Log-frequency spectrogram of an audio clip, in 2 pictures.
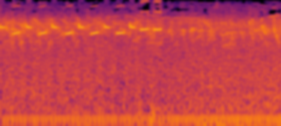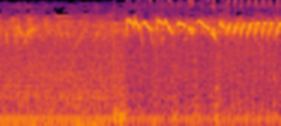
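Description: A white-eye sings very high, thin chirps in quick bursts, followed by a softer jumbled warble and then a loud, rapid trilled volley. A faint low hum sits underneath.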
